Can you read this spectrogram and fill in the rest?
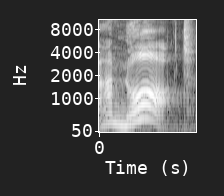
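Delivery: "not" as a loud, rounded "nawt", Pennsylvania style; Pennsylvania accent. Shown as a demonstration. Imitating nephews from Pennsylvania, loud accented "not". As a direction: exaggerate the Pennsylvania vowel in "not". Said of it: "They say".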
